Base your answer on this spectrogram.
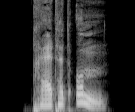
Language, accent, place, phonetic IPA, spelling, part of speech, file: German, Germany, Berlin, [ˌtʁɛːtət ˈʊm], trätet um, verb, De-trätet um.ogg
- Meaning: second-person plural subjunctive II of umtreten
